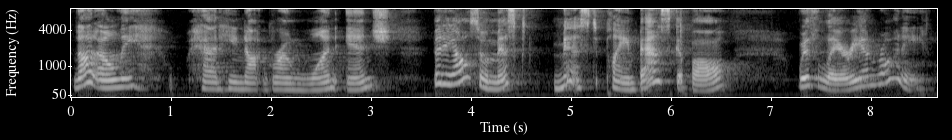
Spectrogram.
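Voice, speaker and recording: A woman reading a children's story aloud in an expressive, deliberate storytelling style. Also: mid-range voice. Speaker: storybook reader. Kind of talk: scripted children's story narration.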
